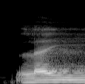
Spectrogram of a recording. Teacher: Lai idgham bigunna, nun mati ketemu ya, jadi membacanya diidghamkan. Diidghamkan itu dimasukkan ke huruf ya dengan bigunna, dengan mendengung.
